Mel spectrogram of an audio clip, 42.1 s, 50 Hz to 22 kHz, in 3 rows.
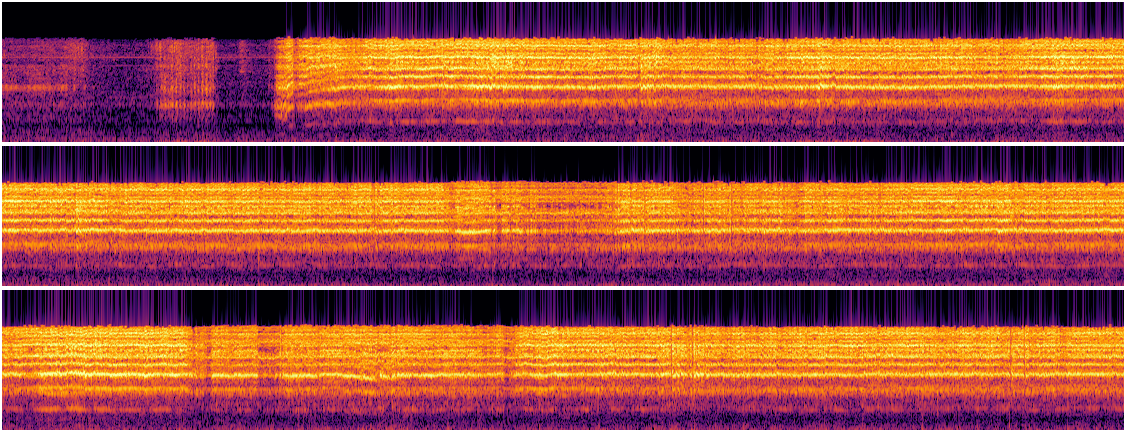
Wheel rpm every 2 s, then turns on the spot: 20, 40, 160, 160, 160, 160, 170, 170, 160, 170, 170, 170, 170, 170, 160, 160, 160, 160, 160, 160, 170.
none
